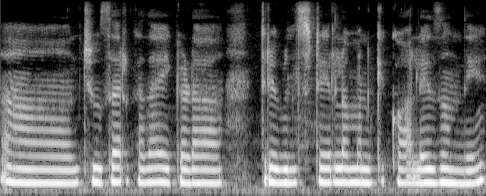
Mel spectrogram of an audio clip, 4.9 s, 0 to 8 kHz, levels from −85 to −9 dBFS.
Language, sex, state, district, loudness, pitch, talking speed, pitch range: Telugu, female, Andhra Pradesh, Krishna, -14 LUFS, 210 Hz, 125 wpm, 205-215 Hz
